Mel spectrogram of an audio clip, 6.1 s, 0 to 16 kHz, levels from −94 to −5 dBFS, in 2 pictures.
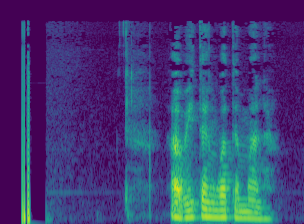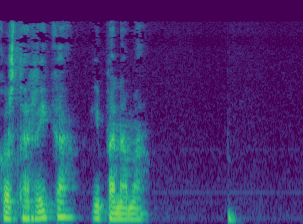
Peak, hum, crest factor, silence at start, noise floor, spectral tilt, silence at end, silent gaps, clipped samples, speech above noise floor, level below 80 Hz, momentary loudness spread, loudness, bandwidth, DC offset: -2 dBFS; none; 22 dB; 0.2 s; -68 dBFS; -6 dB/octave; 0.7 s; none; under 0.1%; 47 dB; -40 dBFS; 24 LU; -23 LUFS; 11.5 kHz; under 0.1%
